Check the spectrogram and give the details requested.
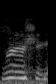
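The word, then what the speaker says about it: Rusche: Rushi. Rushi. Spell it for me.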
